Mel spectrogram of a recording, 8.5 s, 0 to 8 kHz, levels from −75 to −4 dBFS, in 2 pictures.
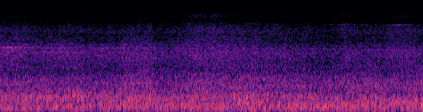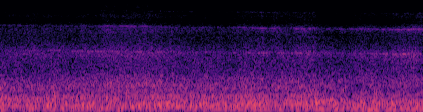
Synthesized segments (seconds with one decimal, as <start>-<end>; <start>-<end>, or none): none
